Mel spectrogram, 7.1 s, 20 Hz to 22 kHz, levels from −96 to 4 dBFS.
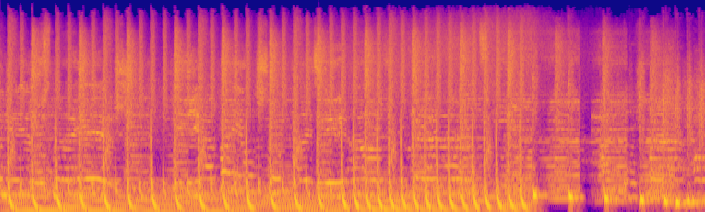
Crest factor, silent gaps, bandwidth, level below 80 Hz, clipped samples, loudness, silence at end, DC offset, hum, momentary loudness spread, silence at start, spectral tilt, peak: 12 dB; none; over 20 kHz; -22 dBFS; under 0.1%; -10 LUFS; 0 s; under 0.1%; none; 4 LU; 0 s; -3.5 dB/octave; 0 dBFS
